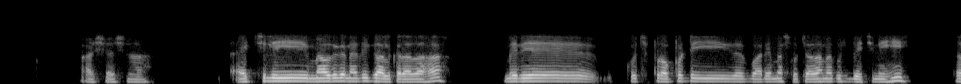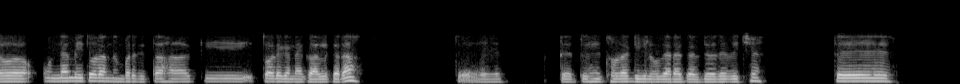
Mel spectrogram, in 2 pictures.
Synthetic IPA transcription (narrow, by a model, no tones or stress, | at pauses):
ə̰ʃʰaːaː | ɛ̰ːk̚t͡ʃuliːmɛ̃ːoːd̪eːkənẽːʋiːɡəlkəɾaːd̪aːɦaː | meːɾeː | kʊt͡ʃʰpɾɔːpəɾʈiːd̪eːbaːɾeːmɛ̃ːsoːt͡ʃaːd̪aːmɛ̃ːkʊt͡ʃʰbeːt͡ʃneːɦĩː | t̪aʊnːẽːmɛ̃ːiːt̪ʊaːɽaːnəmbəɾd̪ɪt̪ːaːɦaːkɪt̪ʊaːɽeːkənẽːɡəlkəɾãː | t̪ḛː | t̪eːt̪ʊsĩːt̪ʰoːɽaːɖiːlʋəɡɛːɾaːk̬əɾd̪eːoːd̪eːʋɪt͡ʃ | t̪eː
